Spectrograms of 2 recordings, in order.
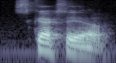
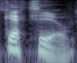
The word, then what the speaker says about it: SCExAO: So say we bolt that upgraded version of Sphere, or how do you pronounce it? Skexio. Yes. Skexio.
